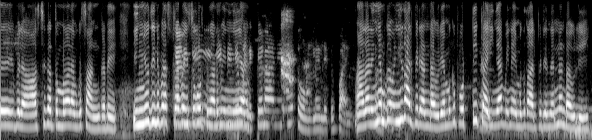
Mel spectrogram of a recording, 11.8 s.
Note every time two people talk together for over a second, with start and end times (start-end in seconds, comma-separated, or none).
3.2-4.9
